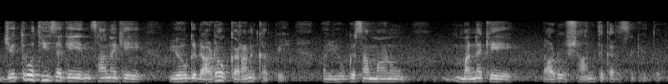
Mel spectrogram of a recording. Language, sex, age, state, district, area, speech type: Sindhi, male, 45-60, Gujarat, Surat, urban, spontaneous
